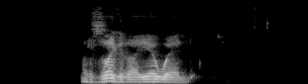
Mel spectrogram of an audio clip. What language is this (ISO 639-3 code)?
kab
